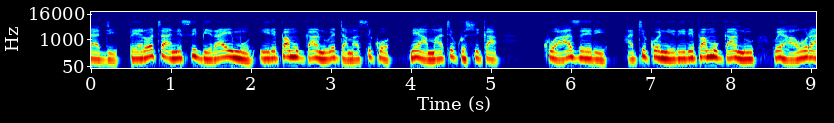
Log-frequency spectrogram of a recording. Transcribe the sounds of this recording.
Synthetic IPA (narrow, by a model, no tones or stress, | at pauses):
dibʱe̞ɾotane̞sibʱiɾaimuiɾipamuɡʱan̤uwe̞dʱamasiko̞ | ne̞ɦamatikuʂika | kuɦaze̞ɾi | ɦatiko̞niɾiɾipamuɡʱan̤u | we̞ɦauɾaː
